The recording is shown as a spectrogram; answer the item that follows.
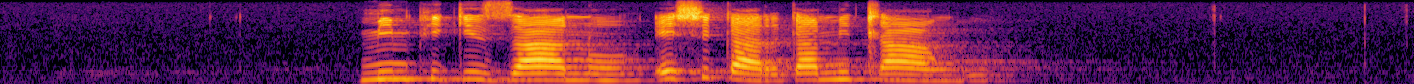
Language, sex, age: Tsonga, female, 21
